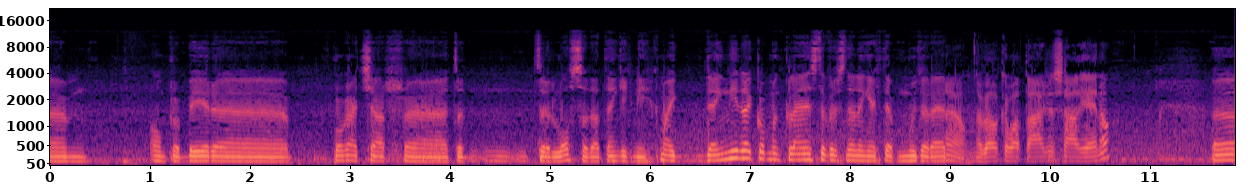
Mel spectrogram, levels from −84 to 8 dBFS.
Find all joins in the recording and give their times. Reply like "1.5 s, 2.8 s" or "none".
6.1 s, 9.0 s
